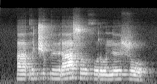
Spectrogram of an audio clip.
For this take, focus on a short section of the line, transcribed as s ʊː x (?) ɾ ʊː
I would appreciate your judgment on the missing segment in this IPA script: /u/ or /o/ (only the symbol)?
o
